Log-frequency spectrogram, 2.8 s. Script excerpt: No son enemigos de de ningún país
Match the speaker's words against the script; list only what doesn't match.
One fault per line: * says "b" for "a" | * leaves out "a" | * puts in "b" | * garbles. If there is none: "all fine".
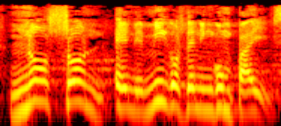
* leaves out "de"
